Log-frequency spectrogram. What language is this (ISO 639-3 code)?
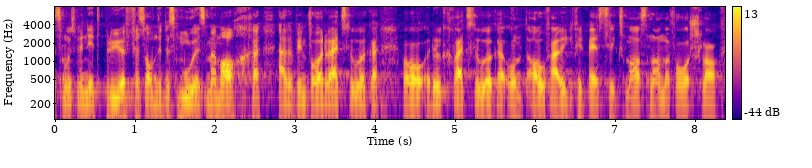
gsw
